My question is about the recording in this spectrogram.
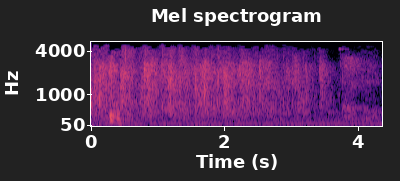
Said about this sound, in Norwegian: Det handler om hva Jesus kan gjøre gjennom livet ditt. Jeg gir Jesus en applaus for det.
